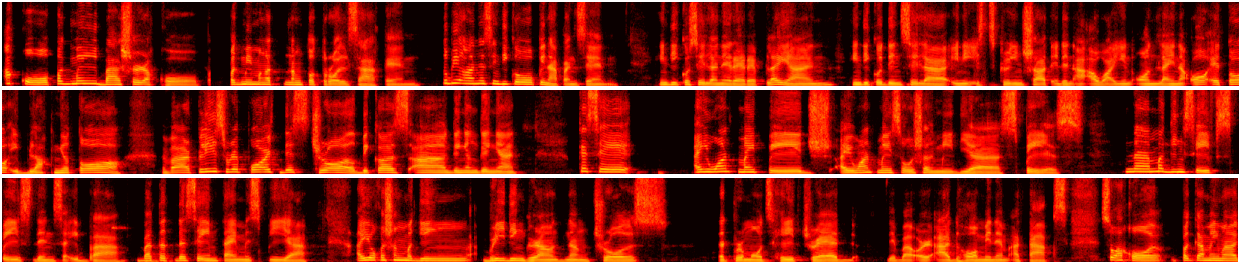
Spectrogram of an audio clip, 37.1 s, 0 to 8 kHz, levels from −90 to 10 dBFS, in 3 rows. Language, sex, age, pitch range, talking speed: English, male, 20-39, 130-190 Hz, 145 wpm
